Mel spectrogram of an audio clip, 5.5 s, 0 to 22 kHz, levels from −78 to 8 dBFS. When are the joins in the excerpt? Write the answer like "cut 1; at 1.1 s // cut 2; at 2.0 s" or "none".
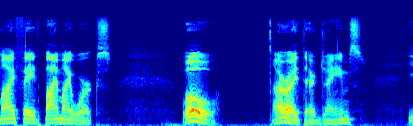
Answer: none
